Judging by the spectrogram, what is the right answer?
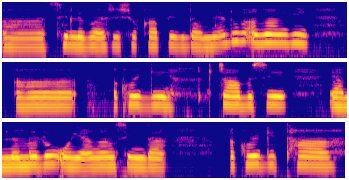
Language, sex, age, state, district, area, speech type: Manipuri, female, 18-30, Manipur, Chandel, rural, spontaneous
